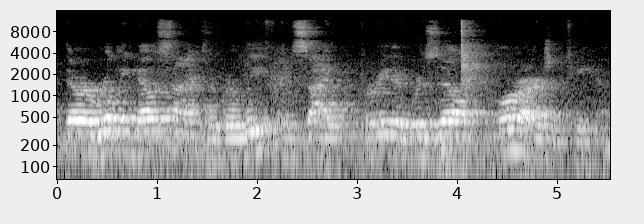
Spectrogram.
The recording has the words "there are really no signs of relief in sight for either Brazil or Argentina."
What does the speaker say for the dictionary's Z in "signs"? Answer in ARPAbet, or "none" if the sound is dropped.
Z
